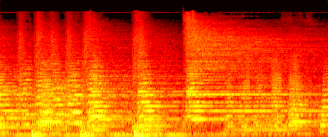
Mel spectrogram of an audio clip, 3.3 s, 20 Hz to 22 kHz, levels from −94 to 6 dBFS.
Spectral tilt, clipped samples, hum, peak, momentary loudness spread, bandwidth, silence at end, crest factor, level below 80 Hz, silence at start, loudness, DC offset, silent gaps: -4.5 dB/octave; under 0.1%; none; -2 dBFS; 6 LU; 16.5 kHz; 0 s; 14 dB; -28 dBFS; 0 s; -17 LUFS; under 0.1%; none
